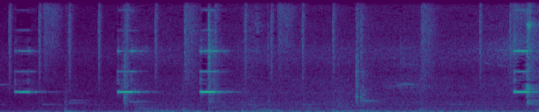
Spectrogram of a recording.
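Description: Zanussi microwave oven's keypad beeping as its buttons are pressed. There are four short high beeps, three within the first second and a half and one near the end, with faint button clicks over a steady low hum.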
